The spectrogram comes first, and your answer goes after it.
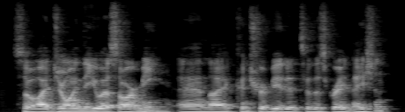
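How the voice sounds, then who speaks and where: Speaking at a moderate pace, a man with a fairly low pitch sounds somewhat breathy. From Germany, Romanian parents. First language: German and Romanian. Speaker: bitcoin miner, army veteran. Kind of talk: podcast interview.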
